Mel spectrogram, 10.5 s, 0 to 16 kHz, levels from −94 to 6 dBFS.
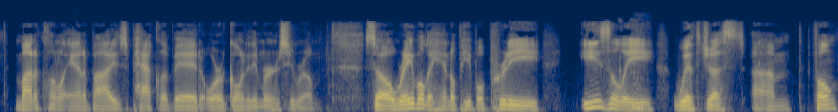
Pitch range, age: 115-130 Hz, 40-59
